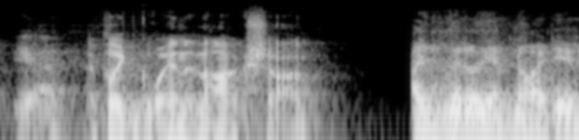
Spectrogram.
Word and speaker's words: Akshan: Akshan.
